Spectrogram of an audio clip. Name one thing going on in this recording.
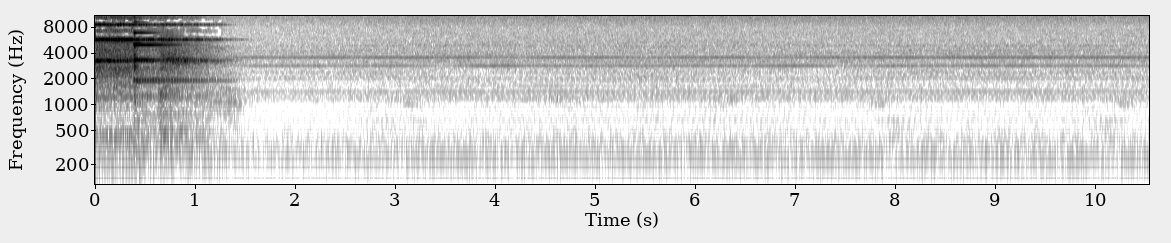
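A stopped train idles with a steady electric hum.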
